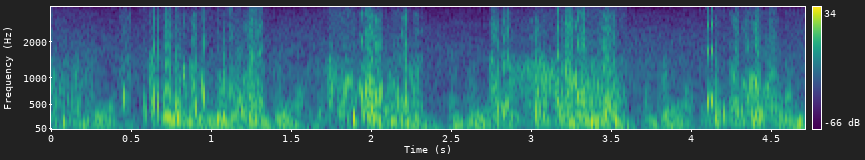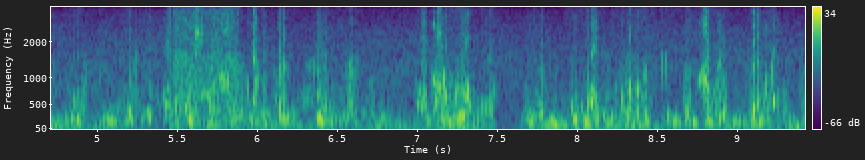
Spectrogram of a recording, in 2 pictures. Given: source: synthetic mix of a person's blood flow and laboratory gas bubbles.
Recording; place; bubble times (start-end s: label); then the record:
Doppler ultrasound of blood flow; precordium
0.00-0.27 s: bubbles
0.42-0.51 s: bubbles
0.54-1.35 s: bubbles
1.65-2.33 s: bubbles
2.73-3.62 s: bubbles
4.05-4.75 s: bubbles
4.78-4.94 s: bubbles
5.15-6.65 s: bubbles
6.98-7.51 s: bubbles
7.66-7.82 s: bubbles
7.93-8.96 s: bubbles
9.04-9.29 s: bubbles
From the record:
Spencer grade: 4 (maximum detectable bubble signal sounding continuously throughout systole and diastole of every cardiac period, and overriding the amplitude of the normal cardiac signals); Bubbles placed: only in the low amplitude regions of the cardiac cycle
